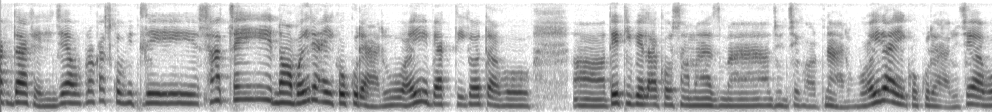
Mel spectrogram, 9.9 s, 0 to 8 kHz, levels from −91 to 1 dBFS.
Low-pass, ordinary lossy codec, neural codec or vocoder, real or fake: 7.2 kHz; none; vocoder, 22.05 kHz, 80 mel bands, WaveNeXt; fake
